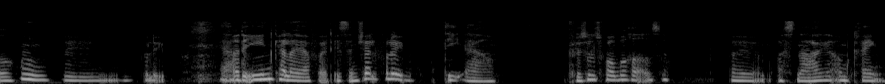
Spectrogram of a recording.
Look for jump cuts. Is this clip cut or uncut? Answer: cut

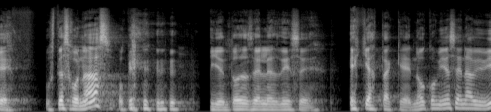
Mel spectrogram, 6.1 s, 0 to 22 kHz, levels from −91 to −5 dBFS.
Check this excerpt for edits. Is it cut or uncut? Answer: uncut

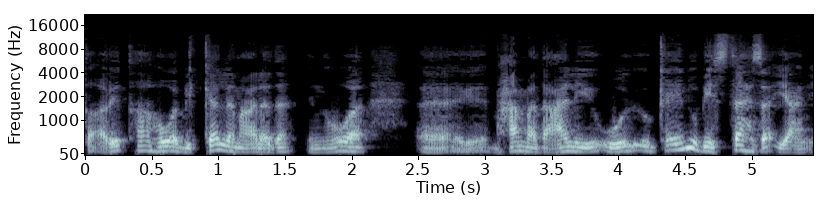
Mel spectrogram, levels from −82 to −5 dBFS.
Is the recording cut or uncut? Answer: uncut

